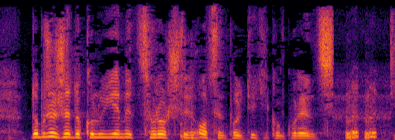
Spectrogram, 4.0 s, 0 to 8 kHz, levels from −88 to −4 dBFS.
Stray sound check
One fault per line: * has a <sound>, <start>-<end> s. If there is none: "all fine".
* has a laugh, 3.5-3.8 s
